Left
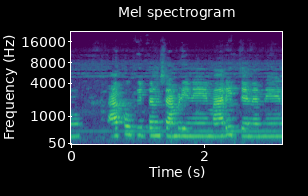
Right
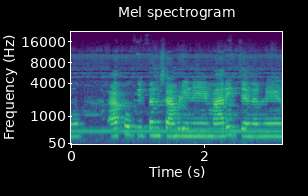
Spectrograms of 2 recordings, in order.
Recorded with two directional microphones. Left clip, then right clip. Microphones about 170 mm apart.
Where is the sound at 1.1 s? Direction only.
20° right (ahead or behind).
